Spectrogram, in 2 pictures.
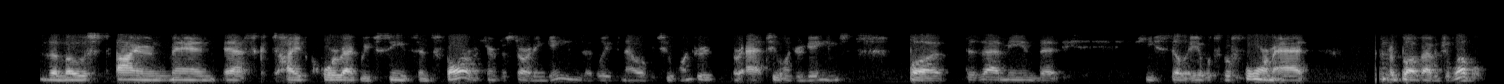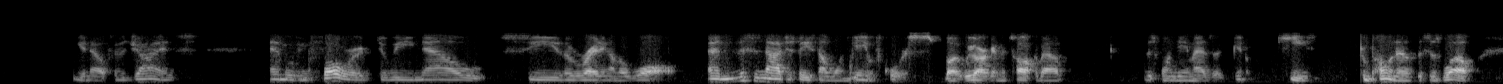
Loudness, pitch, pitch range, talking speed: -26 LUFS, 105 Hz, 100-125 Hz, 180 wpm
